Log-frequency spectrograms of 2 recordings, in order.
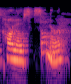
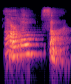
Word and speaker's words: Carlo Sommer: together so it was Carlos Sommer right well I always thought it was Carlos Sommer right it was not it's Carlo Carlo Sommer all right and it's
